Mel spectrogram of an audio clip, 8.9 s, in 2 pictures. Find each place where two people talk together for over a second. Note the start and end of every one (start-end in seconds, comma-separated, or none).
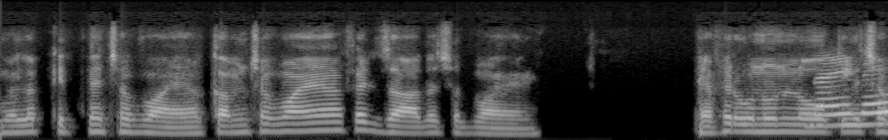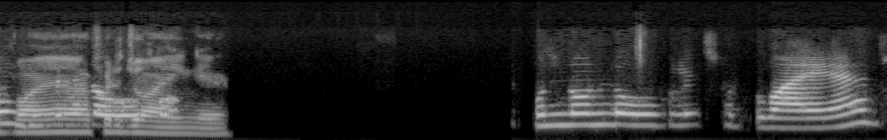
4.1-5.3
